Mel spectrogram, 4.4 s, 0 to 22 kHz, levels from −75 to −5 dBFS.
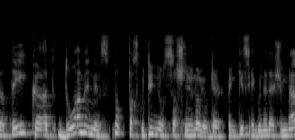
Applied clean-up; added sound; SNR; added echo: none; none; none; none.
